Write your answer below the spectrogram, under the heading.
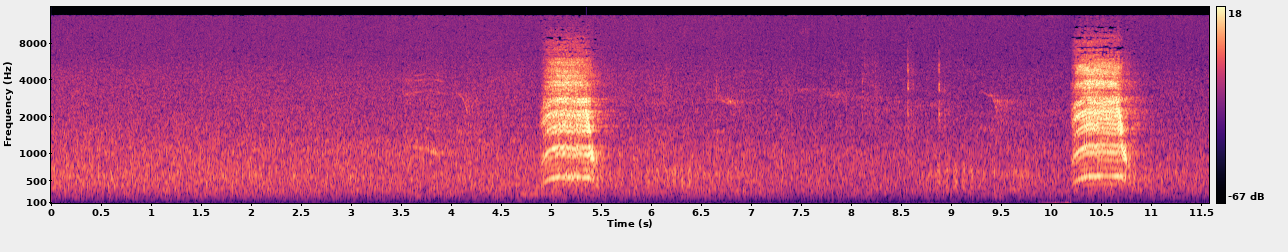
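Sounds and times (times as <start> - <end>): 
faint hiss: 0.0 - 11.5
Verreaux's sifaka harsh hoarse call: 4.7 - 5.7, 10.2 - 11.0.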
